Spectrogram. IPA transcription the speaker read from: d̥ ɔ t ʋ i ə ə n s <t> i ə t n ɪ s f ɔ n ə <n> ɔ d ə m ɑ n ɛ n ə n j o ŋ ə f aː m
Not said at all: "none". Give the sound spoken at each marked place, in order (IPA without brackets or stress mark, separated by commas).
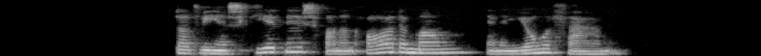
k, n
